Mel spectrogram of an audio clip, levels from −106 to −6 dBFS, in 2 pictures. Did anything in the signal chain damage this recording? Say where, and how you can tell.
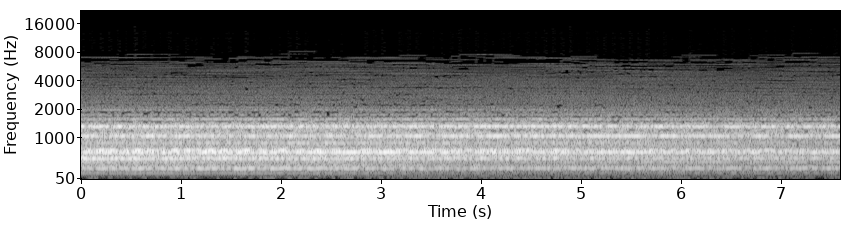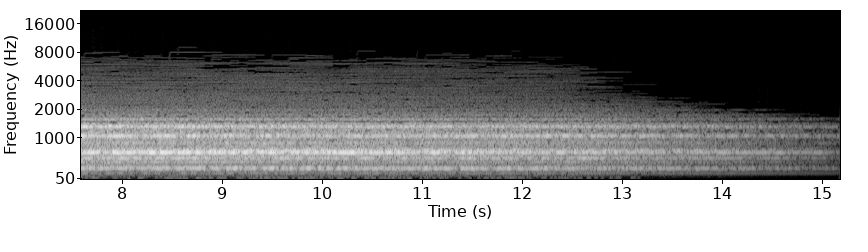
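No, nothing in the signal chain damaged this audio, and no stage along the way left a mark that can be heard.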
